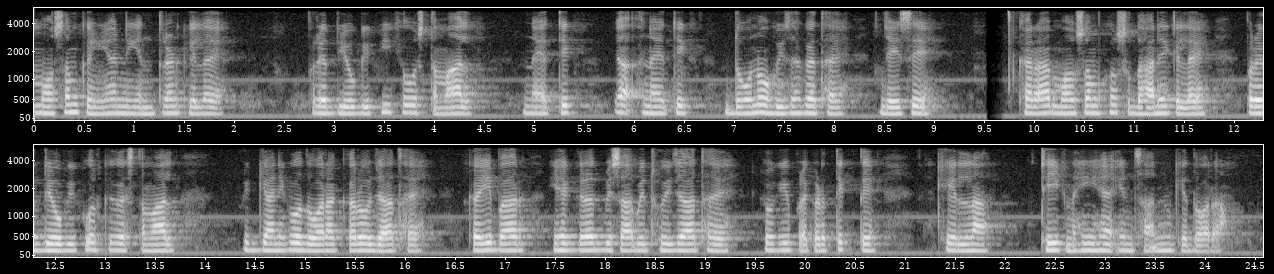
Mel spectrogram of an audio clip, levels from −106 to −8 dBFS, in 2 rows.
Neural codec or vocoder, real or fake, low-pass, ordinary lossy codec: none; real; 5.4 kHz; none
